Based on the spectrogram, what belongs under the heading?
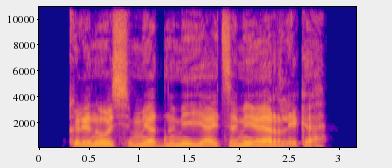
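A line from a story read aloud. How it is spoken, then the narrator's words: Thundering. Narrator (Russian): прогремел Конан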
